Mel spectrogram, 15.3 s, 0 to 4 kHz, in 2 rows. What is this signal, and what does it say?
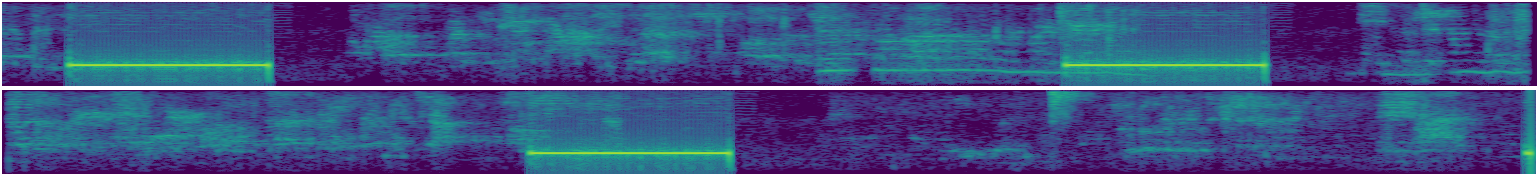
Ringback tone (Europe, 425 Hz), with speech.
